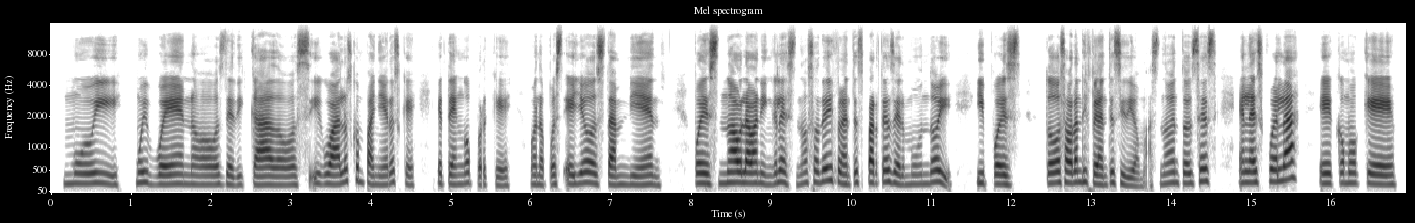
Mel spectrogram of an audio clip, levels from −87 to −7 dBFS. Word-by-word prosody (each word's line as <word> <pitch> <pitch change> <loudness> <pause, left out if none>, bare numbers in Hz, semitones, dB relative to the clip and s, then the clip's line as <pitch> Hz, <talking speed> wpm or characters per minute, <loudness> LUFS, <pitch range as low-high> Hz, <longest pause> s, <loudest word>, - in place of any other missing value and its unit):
muy 215 -1 -3 0.2
muy 235 +1 -4
buenos, 200 -1 0
dedicados, 190 -1 0
igual 205 -1 0
los 255 +1 -5
compañeros 225 -4 -4
que 190 -2 -8 0.3
que 220 - -3
tengo 205 +2 -2
porque, 185 -3 -8 0.2
bueno, 200 -2 -6
pues, 200 +1 +2
ellos 220 0 +1
también, 195 0 0 0.4
pues 220 -2 +5
no 220 +2 -2
hablaban 230 -1 +6
inglés, 220 +2 -2
¿no? 215 +4 -10
Son 240 0 -4
de 260 - +2
diferentes 235 -5 -1
partes 240 +2 +1
del 205 -3 -2
mundo 210 +5 -5
y - - -1 0.3
y 225 0 0
pues 200 -2 +1 0.3
todos 230 +3 +2
hablan 235 +1 +3
diferentes 215 -2 +1
idiomas, 170 -3 -5
¿no? 215 +3 -6
Entonces 230 +3 +1 0.3
en 235 - +1
la 235 - +7
escuela, 265 +7 +4 0.3
eh, 220 0 +4
como 225 +1 -6
que 205 -2 +6
210 Hz, 145 wpm, -26 LUFS, 195-230 Hz, 0.4 s, la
